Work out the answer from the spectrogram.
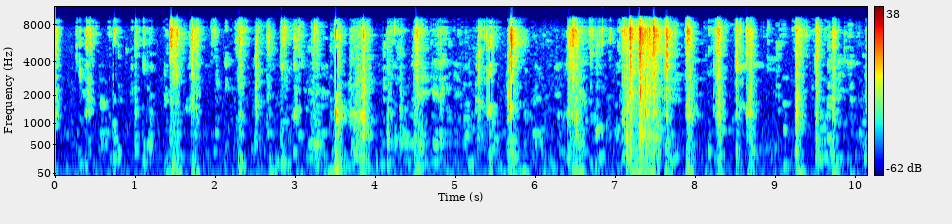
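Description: Close chewing and mouth clicks of someone eating a chicken nugget: a rapid, irregular run of small clicks and crunches, with a louder burst of noise about seven seconds in.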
